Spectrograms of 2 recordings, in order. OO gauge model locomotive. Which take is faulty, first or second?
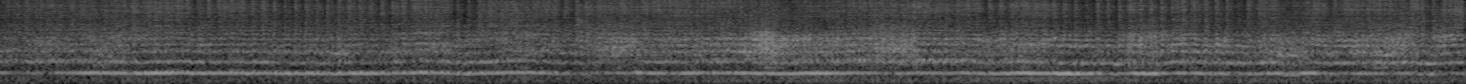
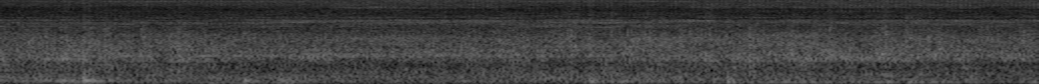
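first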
